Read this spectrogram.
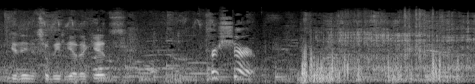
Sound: none

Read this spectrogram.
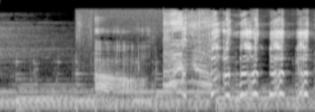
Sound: laughter

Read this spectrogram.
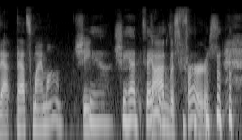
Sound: giggling

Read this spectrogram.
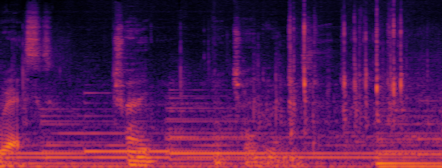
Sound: keyboard clicking

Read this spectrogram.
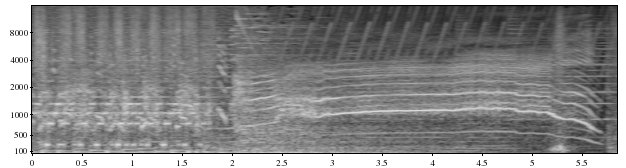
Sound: screaming

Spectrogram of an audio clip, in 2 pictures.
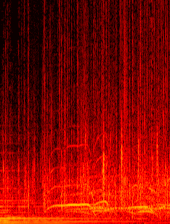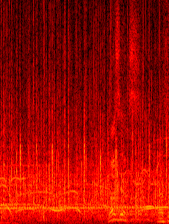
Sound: audience applauding

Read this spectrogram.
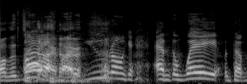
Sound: laughter

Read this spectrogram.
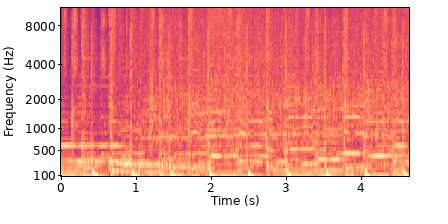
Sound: audience applauding

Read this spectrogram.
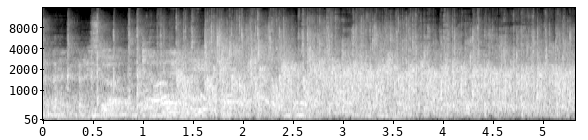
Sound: laughter; applause

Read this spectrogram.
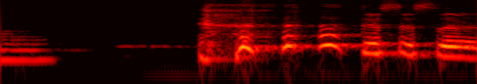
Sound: laughs

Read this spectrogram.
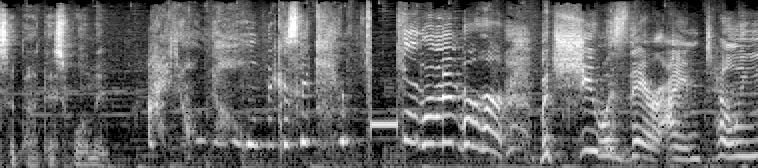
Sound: beeps

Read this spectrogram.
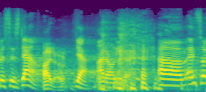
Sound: laughing

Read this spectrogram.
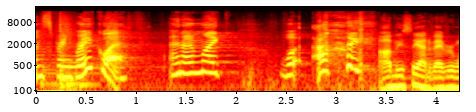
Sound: laughing

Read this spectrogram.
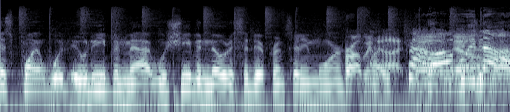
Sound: laughter

